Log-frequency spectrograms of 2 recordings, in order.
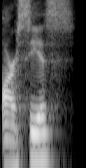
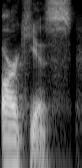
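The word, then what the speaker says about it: Arceus: if you like Po Pokemon uh they'd say arus the god Pokemon but apparently I was corrected on that that it's pronounced archus so it doesn't fit exactly as well but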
